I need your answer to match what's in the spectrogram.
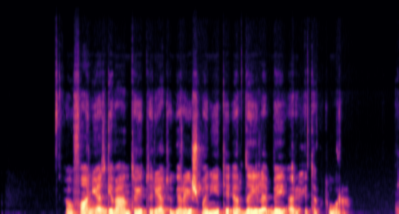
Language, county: Lithuanian, Vilnius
